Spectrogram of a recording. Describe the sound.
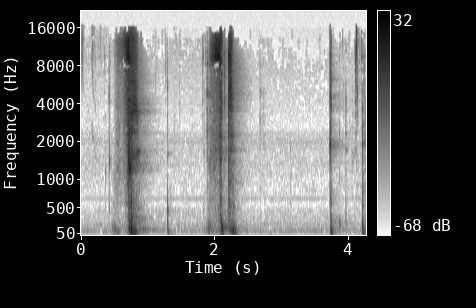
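A voice mimics a bottle being opened with two breathy, hissing bursts about a second apart, followed by a few quick clicking mouth sounds, fairly loud with no other sounds.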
